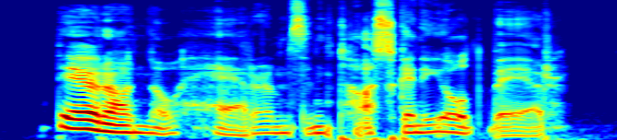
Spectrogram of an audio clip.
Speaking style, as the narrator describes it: growled Unter

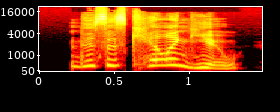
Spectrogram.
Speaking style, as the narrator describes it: she moaned, eyes streaming with real tears now, not just watering

